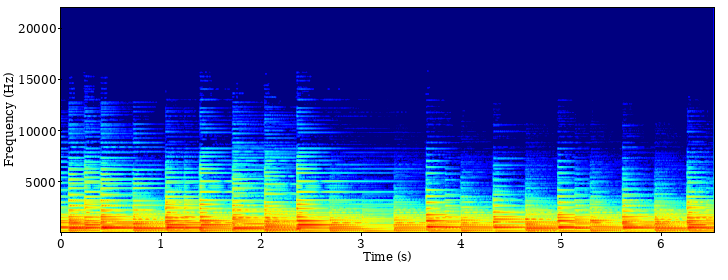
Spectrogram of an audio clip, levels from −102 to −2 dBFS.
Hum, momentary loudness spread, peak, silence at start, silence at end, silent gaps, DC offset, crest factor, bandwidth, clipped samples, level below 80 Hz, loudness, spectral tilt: none; 6 LU; -2 dBFS; 0 s; 0 s; none; under 0.1%; 16 dB; 8 kHz; under 0.1%; -52 dBFS; -18 LUFS; -6 dB/octave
